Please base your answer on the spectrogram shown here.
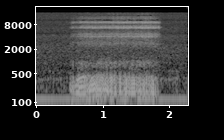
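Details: Kaya Boo, a sleeping dog, snores in one long rasping breath of about 1.3 seconds, a rough low rumble with a steady faint hum underneath in a quiet room.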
